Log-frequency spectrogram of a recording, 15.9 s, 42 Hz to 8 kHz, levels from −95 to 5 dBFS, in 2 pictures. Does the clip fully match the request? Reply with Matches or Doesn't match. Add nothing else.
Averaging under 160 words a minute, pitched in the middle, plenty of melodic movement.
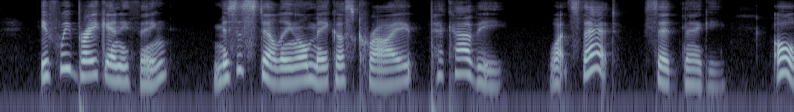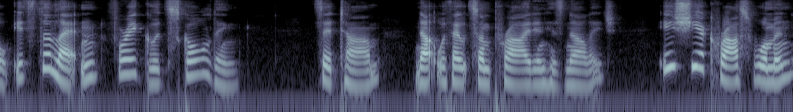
Matches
